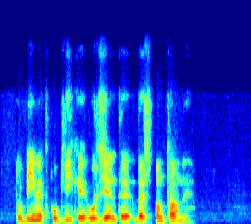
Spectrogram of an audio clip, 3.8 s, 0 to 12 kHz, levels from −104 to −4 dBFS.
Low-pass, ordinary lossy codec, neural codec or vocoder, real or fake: 7.2 kHz; Opus, 32 kbps; none; real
